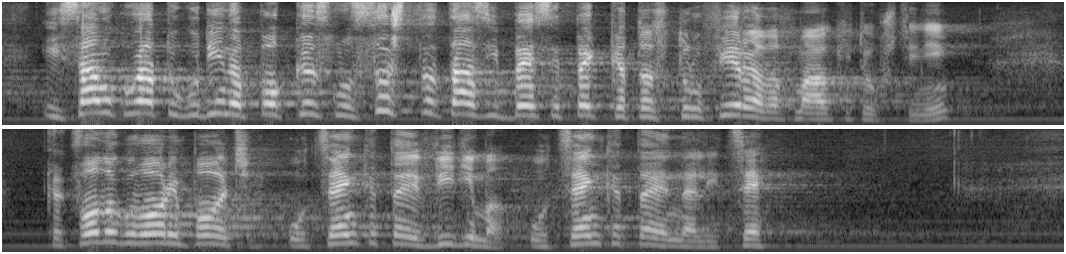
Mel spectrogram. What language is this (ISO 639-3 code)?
bul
